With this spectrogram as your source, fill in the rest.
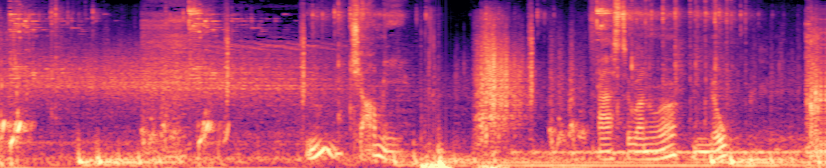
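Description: Game spells whoosh and chime.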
